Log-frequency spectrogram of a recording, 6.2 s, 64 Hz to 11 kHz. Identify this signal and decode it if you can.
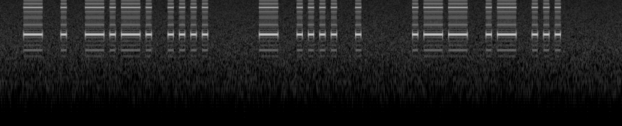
Morse code, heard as a high beeper, hand-sent with a paddle, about 21 wpm, 2700 Hz. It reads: TECH THE WAS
